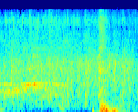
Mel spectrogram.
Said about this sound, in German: Jetzt klatscht ihr noch, aber sowas jetzt kommt.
